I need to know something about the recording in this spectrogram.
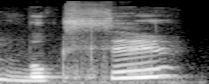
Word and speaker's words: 몫을: the change the sound to the sout 제 몫을 주세요 제 몫을 주세요 제 몫을 주세요 제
